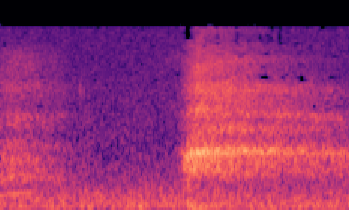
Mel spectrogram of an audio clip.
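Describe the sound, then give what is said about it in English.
A single deep breath taken during a meditation. A fairly loud, breathy rush of air starts abruptly and holds steady, with no talking over it. “For me personally, I find all I really have to do is just take a deep breath.”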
